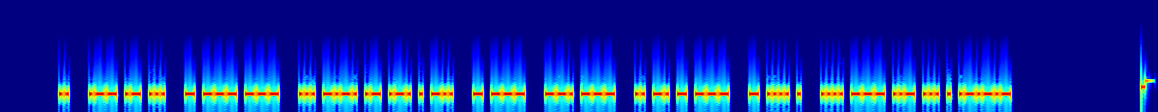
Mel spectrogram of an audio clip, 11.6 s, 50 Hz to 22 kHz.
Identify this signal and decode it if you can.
Morse code, heard as a keyed tone, about 40 wpm, 700 Hz. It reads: I WAS TOO SCARED TO GO INTO THE HOUSE.
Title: Sentences from Top 1000 Words - Review Part 4 - 40wpm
